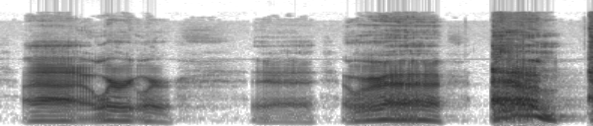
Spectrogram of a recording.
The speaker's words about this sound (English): clear my throat.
